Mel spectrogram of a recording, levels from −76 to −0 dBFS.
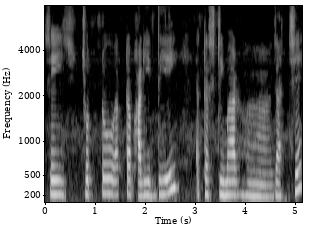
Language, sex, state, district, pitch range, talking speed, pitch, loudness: Bengali, female, West Bengal, North 24 Parganas, 195-215 Hz, 130 wpm, 205 Hz, -21 LUFS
